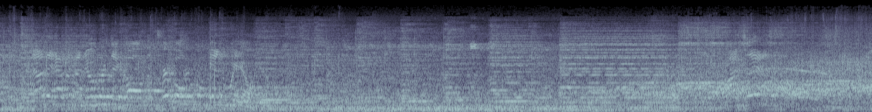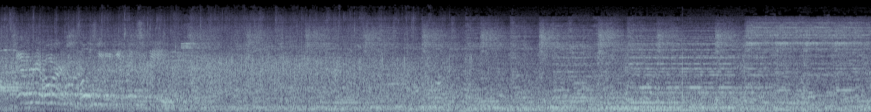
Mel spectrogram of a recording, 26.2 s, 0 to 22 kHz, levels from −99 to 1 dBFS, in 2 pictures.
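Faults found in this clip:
Loud pop: double pop at 3.16–3.24 s, single pops at 10.33–10.35 s and 23.32–23.34 s, each roughly 15 dB above the sound, which continues underneath. Likely a connector, switch or driver transient, a voltage step shaped by downstream circuitry.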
